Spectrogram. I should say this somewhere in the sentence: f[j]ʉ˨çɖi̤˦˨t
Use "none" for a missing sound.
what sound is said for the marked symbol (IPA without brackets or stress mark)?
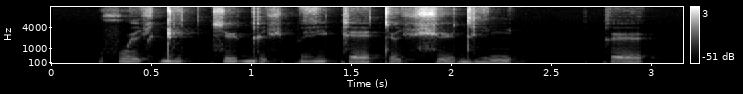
w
